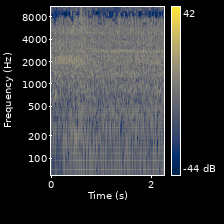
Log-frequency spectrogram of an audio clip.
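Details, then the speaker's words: Case 188D diesel backhoe tractor, first start after a year-long rebuild, injector pump refitted, throttle by hand, leak at the pump's bottom plug: low, even, quiet idle clatter with no knocks, misses or rattles; normal idle. "oh my gosh welcome sound inside that is nice and quiet we're just gonna let her idle"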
